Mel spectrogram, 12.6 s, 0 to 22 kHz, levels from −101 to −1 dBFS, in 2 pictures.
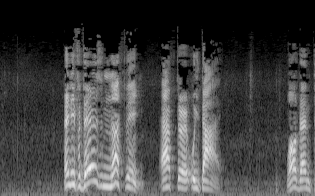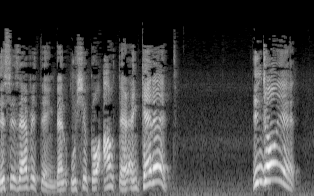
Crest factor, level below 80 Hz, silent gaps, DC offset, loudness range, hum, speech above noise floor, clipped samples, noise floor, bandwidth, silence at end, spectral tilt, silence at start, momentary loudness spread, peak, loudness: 20 dB; -56 dBFS; none; under 0.1%; 4 LU; none; 36 dB; under 0.1%; -54 dBFS; 12 kHz; 0.45 s; -4 dB/octave; 1.25 s; 13 LU; 0 dBFS; -18 LUFS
